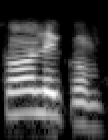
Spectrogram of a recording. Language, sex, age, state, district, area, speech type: Kashmiri, male, 18-30, Jammu and Kashmir, Baramulla, rural, conversation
